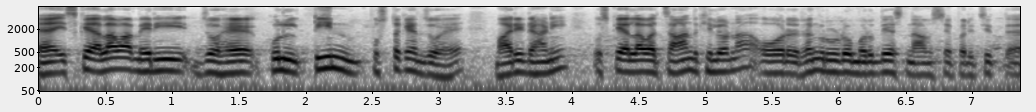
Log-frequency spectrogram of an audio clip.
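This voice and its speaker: The speaker has a Rajasthani accent and fairly even intonation. Noticeable background noise is present. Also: man, fairly high pitch for a man. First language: Rajasthani (speaking Hindi). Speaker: stage lyricist and children's author. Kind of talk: interview.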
